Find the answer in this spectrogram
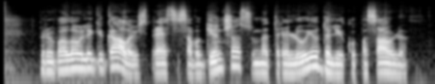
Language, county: Lithuanian, Šiauliai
